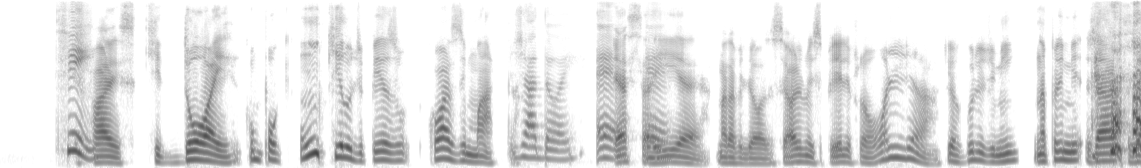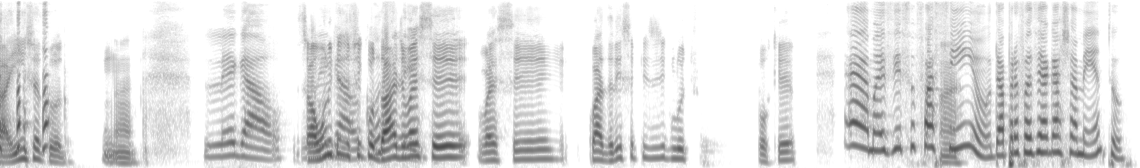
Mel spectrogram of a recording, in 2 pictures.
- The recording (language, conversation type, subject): Portuguese, advice, Como manter a motivação para treinar a longo prazo?
- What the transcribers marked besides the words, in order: laugh; tapping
